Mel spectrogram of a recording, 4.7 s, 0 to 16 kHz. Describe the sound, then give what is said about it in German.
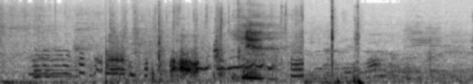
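Around 30 hens cluck repeatedly in short, choppy bursts, several birds overlapping, as they peck at dandelion being fed to them, with people's voices murmuring faintly in the background. “Genau, Hennen, die Schweine haben wir schon gesehen.”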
